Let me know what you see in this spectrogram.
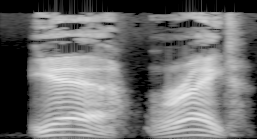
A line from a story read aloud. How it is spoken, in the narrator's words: scoffed Sammy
